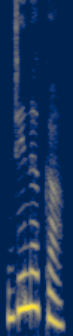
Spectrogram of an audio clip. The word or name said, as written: ಜನಿಕ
